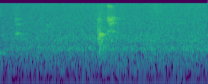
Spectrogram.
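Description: Steady hiss of background recording noise, with a short breath about a second in.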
